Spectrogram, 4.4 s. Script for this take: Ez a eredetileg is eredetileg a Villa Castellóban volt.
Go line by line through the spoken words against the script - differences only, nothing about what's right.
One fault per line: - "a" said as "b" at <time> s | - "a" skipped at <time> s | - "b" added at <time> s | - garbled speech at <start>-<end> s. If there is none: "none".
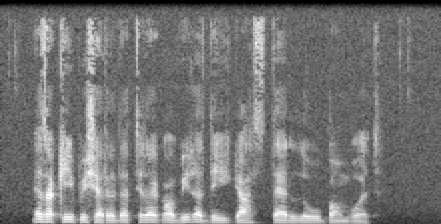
- "eredetileg" said as "kép" at 0.6 s
- "di" added at 2.0 s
